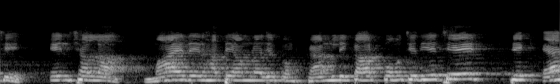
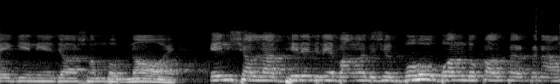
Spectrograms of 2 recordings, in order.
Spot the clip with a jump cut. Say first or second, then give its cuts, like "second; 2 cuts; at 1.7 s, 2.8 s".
second; 1 cut; at 2.0 s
